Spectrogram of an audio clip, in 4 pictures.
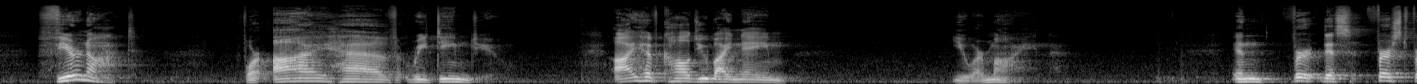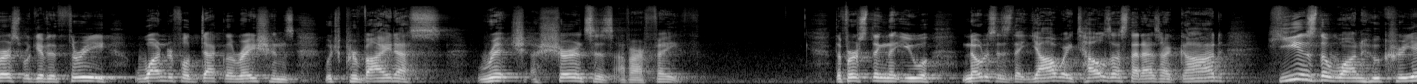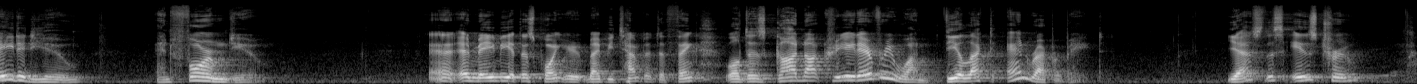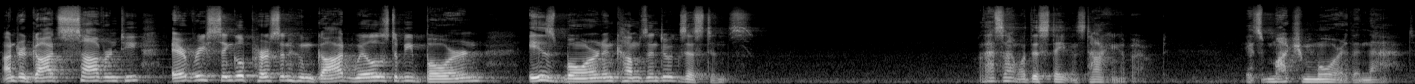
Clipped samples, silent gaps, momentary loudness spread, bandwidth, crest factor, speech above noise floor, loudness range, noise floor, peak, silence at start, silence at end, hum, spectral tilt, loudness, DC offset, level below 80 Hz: under 0.1%; none; 14 LU; 17 kHz; 18 dB; 34 dB; 9 LU; -51 dBFS; 0 dBFS; 0.4 s; 0.2 s; none; -4.5 dB/octave; -17 LUFS; under 0.1%; -62 dBFS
